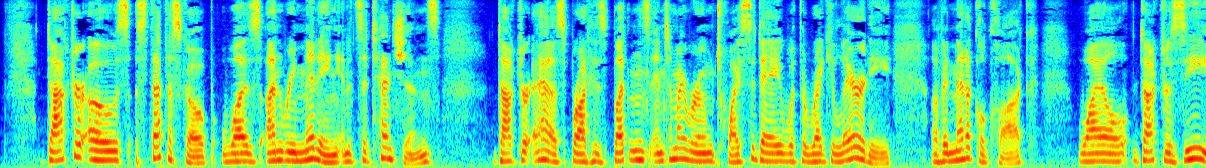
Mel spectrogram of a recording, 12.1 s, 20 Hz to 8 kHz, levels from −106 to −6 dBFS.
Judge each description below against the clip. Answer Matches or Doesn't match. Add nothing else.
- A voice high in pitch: Doesn't match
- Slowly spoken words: Doesn't match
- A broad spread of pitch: Doesn't match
